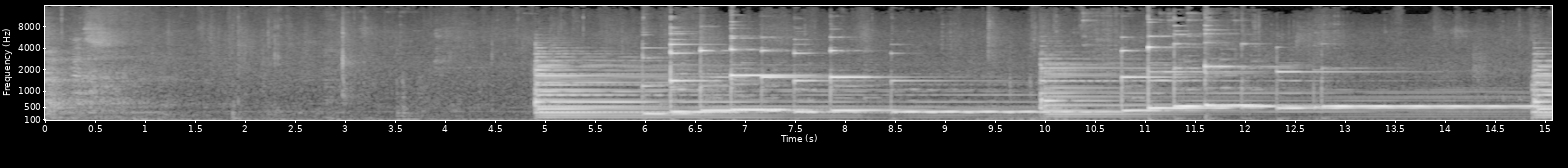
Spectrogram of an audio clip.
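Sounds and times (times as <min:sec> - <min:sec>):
vibraphone and piano chord: 0:04.9 - 0:15.0
vibraphone melody: 0:05.7 - 0:15.0.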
